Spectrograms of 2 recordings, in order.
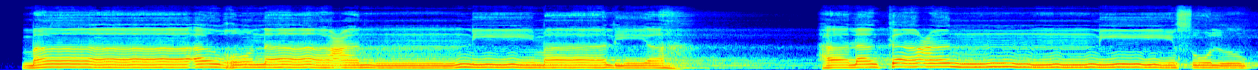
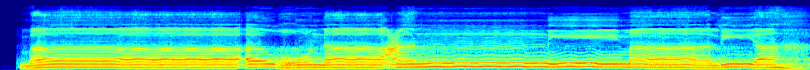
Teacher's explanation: Jadi saktah ni berhenti tanpa mengambil nafas yang baru.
